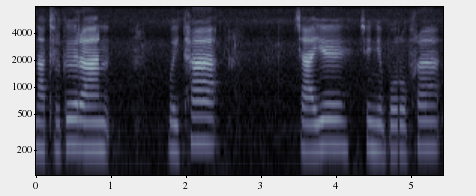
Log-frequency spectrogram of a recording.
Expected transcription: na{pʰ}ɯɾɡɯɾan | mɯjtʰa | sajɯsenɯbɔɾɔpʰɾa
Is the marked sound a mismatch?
yes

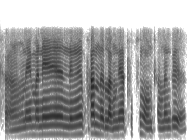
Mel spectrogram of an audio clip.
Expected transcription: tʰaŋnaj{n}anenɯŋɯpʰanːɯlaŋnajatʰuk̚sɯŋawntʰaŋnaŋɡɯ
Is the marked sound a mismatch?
yes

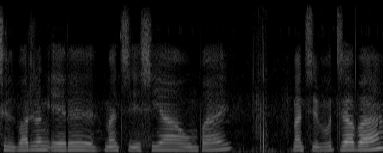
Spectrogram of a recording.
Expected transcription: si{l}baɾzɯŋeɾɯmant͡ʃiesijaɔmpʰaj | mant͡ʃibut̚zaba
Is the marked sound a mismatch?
no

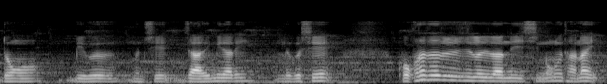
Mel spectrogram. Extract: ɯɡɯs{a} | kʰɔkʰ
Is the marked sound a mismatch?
yes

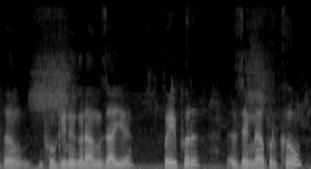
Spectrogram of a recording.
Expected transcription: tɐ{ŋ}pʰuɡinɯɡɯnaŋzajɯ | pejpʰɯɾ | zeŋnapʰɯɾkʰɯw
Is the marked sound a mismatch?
no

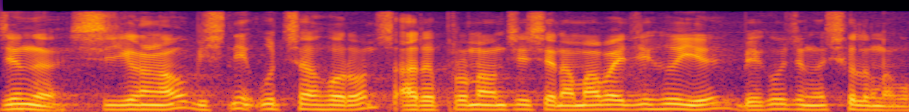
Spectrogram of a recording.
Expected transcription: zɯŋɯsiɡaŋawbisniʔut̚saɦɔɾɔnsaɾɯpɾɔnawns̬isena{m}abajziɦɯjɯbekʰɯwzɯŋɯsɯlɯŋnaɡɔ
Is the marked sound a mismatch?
no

